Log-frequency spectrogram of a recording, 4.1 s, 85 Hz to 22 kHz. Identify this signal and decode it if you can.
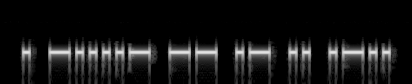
Morse code, heard as a keyed tone, about 18 wpm, 700 Hz. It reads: E-MAIL
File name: PI4AA Uitzending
